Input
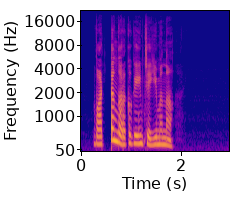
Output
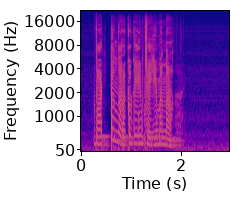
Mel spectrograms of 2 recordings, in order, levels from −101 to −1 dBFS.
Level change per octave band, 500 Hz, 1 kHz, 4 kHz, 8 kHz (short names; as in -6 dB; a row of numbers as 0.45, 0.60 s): -18.0, -12.0, -1.5, +6.0 dB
